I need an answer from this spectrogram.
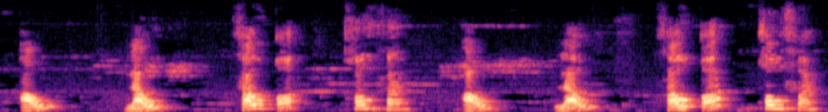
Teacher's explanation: আমরা কিন্তু টানতে পারবো না, আমরা মাদে টান দিয়েছি, কিন্তু লিনে আমরা দ্রুত বলবো।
